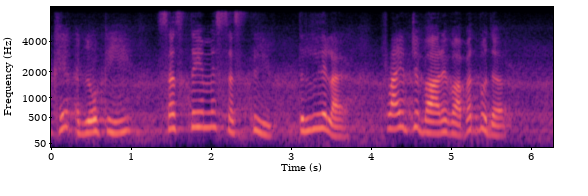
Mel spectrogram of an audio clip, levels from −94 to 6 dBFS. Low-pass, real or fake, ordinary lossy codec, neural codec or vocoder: 7.2 kHz; fake; none; codec, 16 kHz in and 24 kHz out, 0.9 kbps, LongCat-Audio-Codec, fine tuned four codebook decoder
